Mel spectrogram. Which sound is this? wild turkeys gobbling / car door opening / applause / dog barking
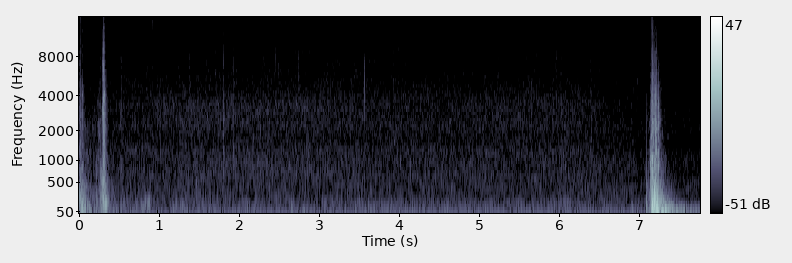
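car door opening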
